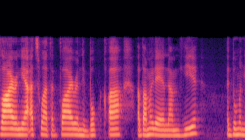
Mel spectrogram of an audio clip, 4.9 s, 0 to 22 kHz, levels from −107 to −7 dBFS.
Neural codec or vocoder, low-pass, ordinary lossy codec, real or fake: codec, 16 kHz, 0.5 kbps, FunCodec, trained on LibriTTS, 25 frames a second; 7.2 kHz; none; fake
